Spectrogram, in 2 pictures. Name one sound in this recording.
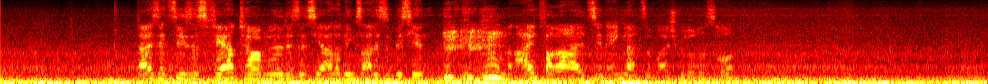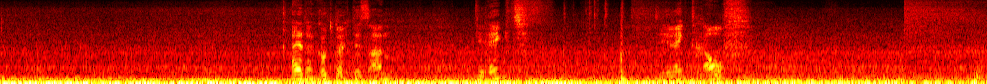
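A truck engine rumbles steadily from inside the cab while driving.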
